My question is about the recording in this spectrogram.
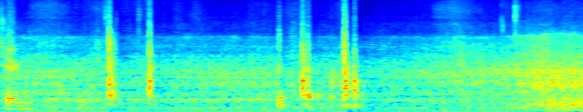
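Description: A steady low mechanical hum, like a running engine or motor, with a few short clicks and taps over it.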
